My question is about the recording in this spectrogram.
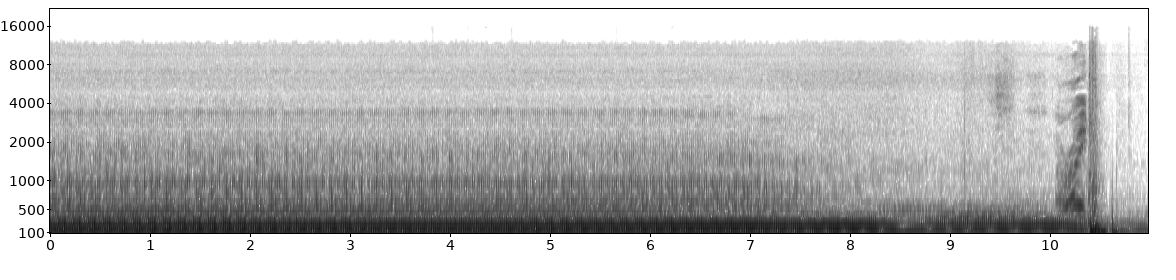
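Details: Fiat Abarth 500 with engine swapped 8 months earlier: smooth steady idle about eight seconds, no knocks or misses, then switched off; healthy.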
